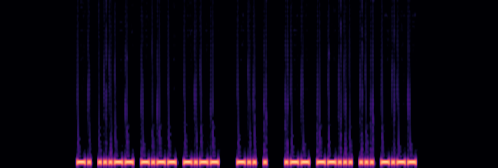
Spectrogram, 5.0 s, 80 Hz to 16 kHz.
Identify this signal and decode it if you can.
Morse code, heard as a keyed tone, about 46 wpm, 700 Hz. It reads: N3YY DE W7SY
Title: USA Callsign DE Callsign - 4 Characters - 45wpm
